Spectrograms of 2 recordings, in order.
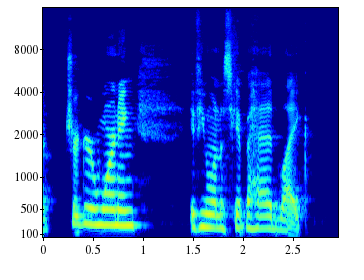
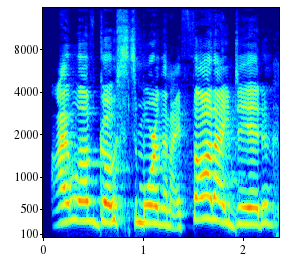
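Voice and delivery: high, loud whoop of enthusiasm; hyped-up cheer, louder and higher; excited shout; 4 semitones higher, 12 dB louder, slower than usual. Retold or imitated. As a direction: build to a drawn-out triumphant yell. Acts out excited reaction to ghost.

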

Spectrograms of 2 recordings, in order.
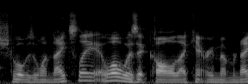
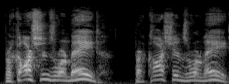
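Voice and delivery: high hammed-up Scottish accent, louder; mock Scottish accent; 9 semitones higher, 4 dB louder than usual. Imitating Vic Morrow's Quint-style Scottish accent, hammed up. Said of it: "He has this Scottish accent".

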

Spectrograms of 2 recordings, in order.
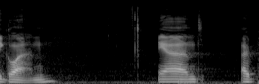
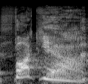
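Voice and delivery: loud, high hammed-up cheer; mock eager bro; 7 semitones higher, 7 dB louder than usual. Imagined driver agreeing to hook up, loud mock cheer. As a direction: yell it like a dumb jock agreeing. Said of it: "He's like".

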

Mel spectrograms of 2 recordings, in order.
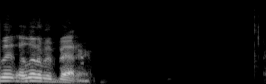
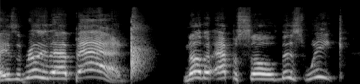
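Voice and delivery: higher catchphrase, hammed up a bit; 9 semitones higher than usual. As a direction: toss out his own catchphrase in a put-on voice. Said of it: "remix version".

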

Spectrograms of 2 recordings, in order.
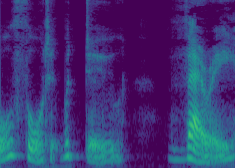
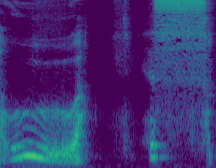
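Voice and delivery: breathy snake hiss; 2 semitones higher, 4 dB quieter than usual. Pretend. Snake sound after Snaky Day.

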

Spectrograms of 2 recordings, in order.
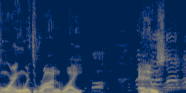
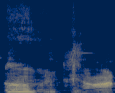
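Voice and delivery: slow, soft, whimpering groan; hammed-up anguish over the pitch; mock despair; 7 dB quieter, much slower than usual. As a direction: moan it like you're in pain. Dreading the magnet sales pitch.

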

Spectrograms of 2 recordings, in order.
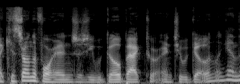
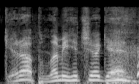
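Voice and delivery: inner rage; 6 semitones higher, 7 dB louder than usual. Retold or imitated. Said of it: "in my head, I'm like".

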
